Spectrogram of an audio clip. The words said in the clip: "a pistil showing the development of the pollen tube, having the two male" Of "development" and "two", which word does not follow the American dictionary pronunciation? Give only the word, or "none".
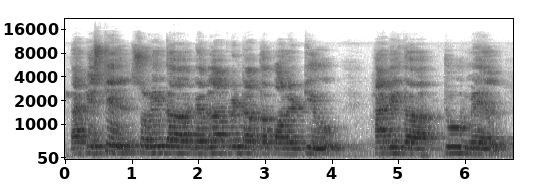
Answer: development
